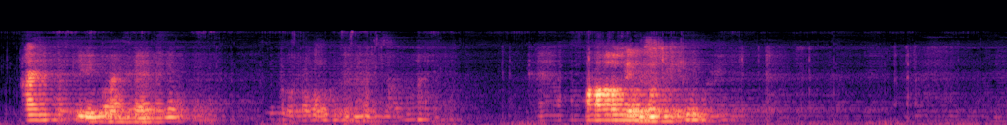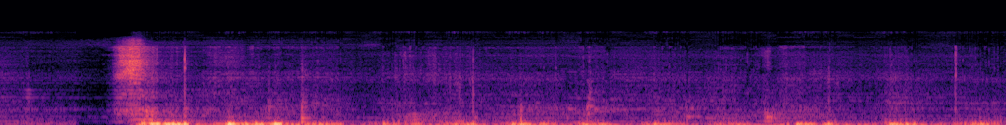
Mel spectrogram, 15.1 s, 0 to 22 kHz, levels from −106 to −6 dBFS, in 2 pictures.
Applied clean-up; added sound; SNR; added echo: neural mask model DeepFilterNet 3.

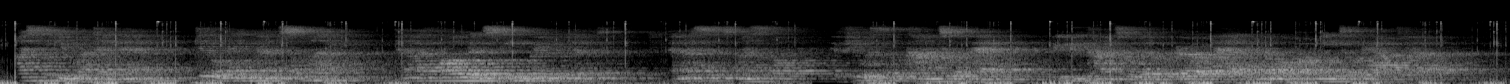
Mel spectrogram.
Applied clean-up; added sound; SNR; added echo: none; Mechanisms; 4 dB; reverberation time 2.1 s.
